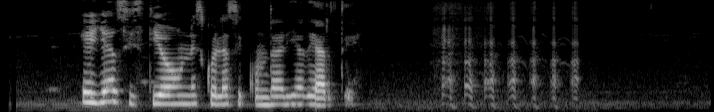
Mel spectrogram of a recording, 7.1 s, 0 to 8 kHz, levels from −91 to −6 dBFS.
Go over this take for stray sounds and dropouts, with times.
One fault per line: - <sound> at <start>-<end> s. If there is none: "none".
- laugh at 4.3-5.9 s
